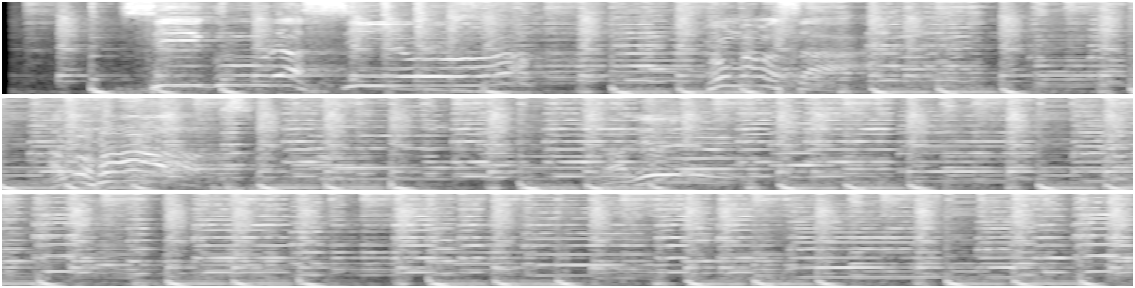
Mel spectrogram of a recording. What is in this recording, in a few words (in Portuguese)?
locutor amigo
